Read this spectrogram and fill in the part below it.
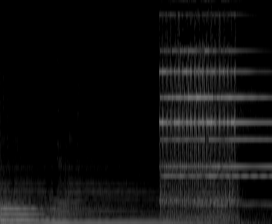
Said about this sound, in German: Hunkeler hörte das Telefon im Gang klingeln.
